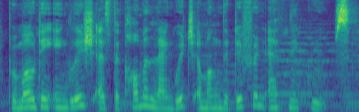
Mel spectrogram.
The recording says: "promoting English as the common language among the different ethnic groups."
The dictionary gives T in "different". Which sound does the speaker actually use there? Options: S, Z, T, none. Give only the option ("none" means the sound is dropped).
T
